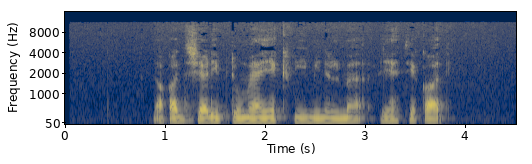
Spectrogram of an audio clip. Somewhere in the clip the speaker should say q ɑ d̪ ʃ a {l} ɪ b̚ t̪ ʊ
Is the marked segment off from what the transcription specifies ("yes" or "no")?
yes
